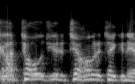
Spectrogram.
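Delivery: harsh, scolding screaming, voice pushed up high. Retelling how his coach screamed at him, retelling the coach screaming. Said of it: "he is screaming at me".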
